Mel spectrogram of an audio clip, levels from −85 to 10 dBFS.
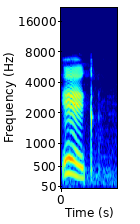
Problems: none marked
